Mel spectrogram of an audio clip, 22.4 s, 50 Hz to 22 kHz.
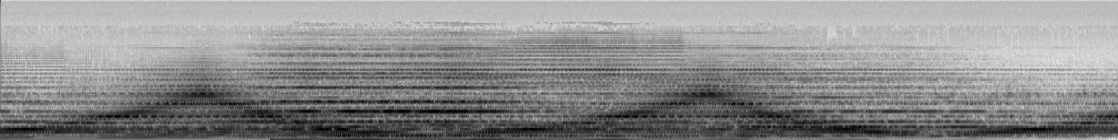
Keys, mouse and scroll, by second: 2.3-3.9 typing, 6.2-6.9 typing, 17.1 g, 17.8 Escape, 18.2 x, 19.3-20.1 typing.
